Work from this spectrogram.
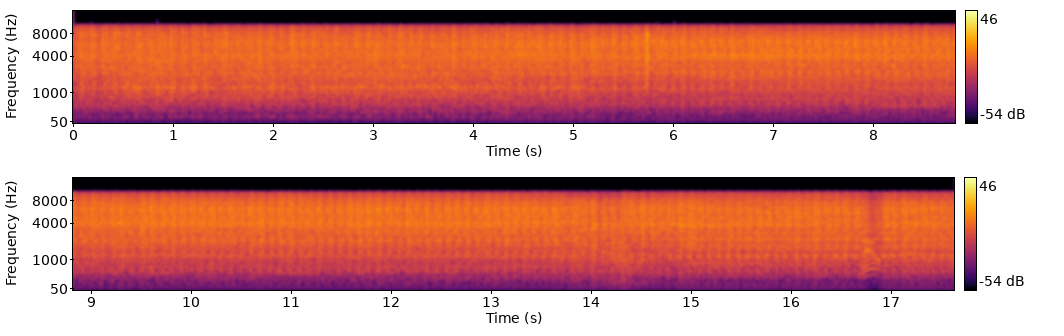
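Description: Farm harvester engine running steadily during wheat harvest after a fuel problem was fixed, a continuous loud mechanical drone throughout with faint knocking, no talk.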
